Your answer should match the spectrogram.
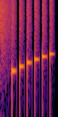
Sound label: board flip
